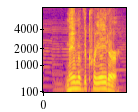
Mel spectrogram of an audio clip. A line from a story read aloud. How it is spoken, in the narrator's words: he shouted again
